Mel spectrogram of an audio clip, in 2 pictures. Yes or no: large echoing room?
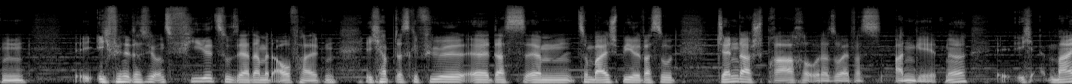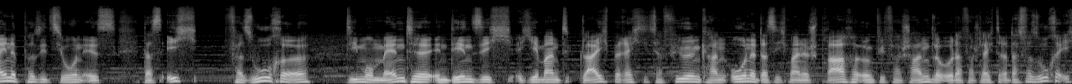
no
